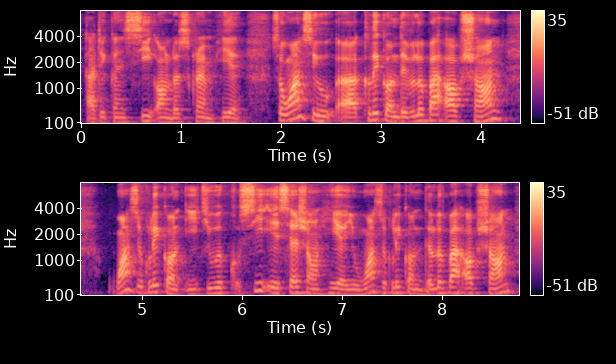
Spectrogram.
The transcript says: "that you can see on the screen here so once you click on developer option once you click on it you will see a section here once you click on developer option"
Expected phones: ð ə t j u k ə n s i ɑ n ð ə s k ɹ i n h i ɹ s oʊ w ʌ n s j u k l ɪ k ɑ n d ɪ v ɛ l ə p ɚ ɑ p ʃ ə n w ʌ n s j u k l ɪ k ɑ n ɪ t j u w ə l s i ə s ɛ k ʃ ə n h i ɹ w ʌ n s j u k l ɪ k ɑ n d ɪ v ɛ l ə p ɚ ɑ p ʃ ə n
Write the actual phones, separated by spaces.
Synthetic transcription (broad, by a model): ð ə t j u k ə n s i ɑ n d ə s k ɹ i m h i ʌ s oʊ w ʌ n s j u k l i k ɑ n d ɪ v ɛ l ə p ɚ ɑ p ʃ ə n w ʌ n s j u k l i k ɑ n ɪ t j u w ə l s i ə s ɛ ʃ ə n h i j w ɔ n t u k l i k ɑ n d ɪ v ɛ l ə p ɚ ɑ p ʃ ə n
